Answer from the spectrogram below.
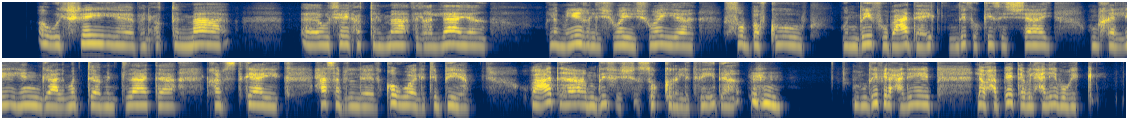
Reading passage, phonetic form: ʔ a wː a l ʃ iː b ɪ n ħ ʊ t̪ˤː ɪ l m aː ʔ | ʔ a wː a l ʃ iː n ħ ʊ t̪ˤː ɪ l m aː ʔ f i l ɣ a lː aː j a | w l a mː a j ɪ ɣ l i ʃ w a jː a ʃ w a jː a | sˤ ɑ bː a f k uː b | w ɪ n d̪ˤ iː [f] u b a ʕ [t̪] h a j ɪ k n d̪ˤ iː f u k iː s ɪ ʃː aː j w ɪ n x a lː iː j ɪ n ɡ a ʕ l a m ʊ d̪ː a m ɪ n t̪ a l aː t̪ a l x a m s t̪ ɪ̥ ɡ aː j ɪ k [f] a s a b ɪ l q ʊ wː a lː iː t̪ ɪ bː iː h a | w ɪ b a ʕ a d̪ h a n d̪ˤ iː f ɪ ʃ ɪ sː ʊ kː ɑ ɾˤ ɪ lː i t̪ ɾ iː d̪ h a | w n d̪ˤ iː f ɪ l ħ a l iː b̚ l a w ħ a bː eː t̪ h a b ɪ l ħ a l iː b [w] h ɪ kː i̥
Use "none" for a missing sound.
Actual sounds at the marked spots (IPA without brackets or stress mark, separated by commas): f, d̪, ħ, w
